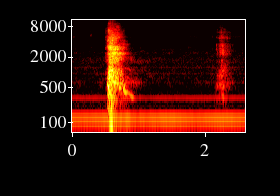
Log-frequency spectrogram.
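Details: One sharp, forceful sneeze induced with a bobby pin, followed by a softer exhaled breath over a steady low hum; sneeze.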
